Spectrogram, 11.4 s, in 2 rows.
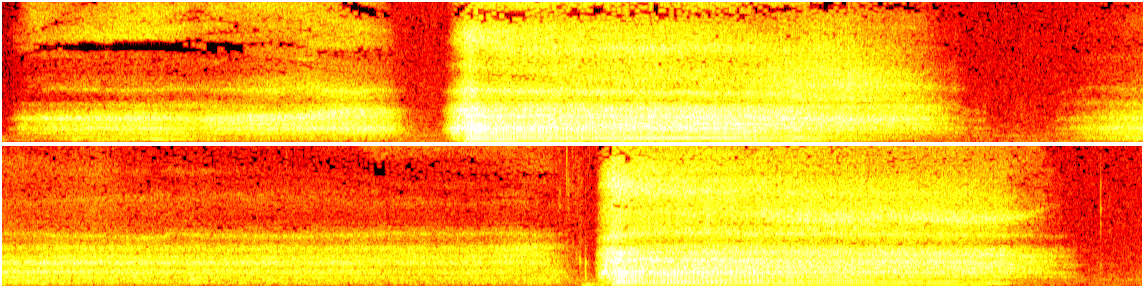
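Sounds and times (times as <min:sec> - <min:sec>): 
person doing yoga lion breath imitating a lion's roar: 0:02.2 - 0:04.7, 0:08.7 - 0:11.0.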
